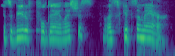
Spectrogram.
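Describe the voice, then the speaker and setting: A woman's voice: a little high, fairly even intonation, moderate pace, darkish tone, close to an everyday voice. A woman playing a patient, encouraging trauma therapist in a screenplay table read. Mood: gently encouraging.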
